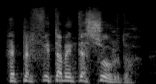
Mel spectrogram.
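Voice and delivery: protesting. A narrator's reading. Dubert looks for a loophole out of the duel, protesting. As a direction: dismiss the idea as nonsense.

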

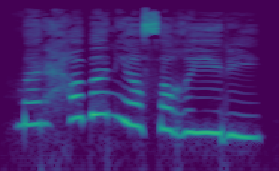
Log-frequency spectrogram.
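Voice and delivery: put-on high baby-talk voice; Dory, cooing greeting. Dory greeting a little jellyfish, cooing.

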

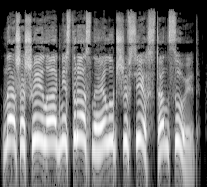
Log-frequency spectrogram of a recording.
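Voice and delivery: high, boisterous boast; drunken cheering. A narrator's reading. Drunks boasting about their dancer, boisterous. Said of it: "заявляют пьяные".

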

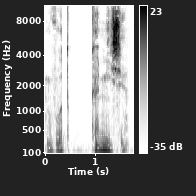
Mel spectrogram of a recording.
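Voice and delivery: slow sighed words; student sighing again; weary sigh. A narrator's reading. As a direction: exhale it wearily. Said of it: "опять вздохнул студент".

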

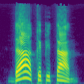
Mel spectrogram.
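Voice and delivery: put-on loud, slow kids' answer; shouting. A narrator's reading. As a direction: bellow it back. SpongeBob chant response.

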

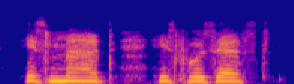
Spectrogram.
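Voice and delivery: high, loud cry of alarm. A narrator's reading. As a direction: cry it out high, for all to hear. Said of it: "Mariko cried out".

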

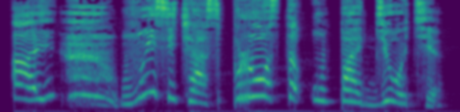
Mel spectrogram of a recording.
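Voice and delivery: high, stretched-out excited squeal. A narrator's reading. Denise about to show her friends the dress, squealing. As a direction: squeal it, pitch soaring. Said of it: "снова взвизгнула Денис".

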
